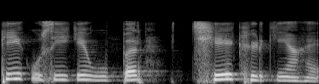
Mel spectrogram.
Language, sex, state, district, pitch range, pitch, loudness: Hindi, female, Bihar, Purnia, 190-220 Hz, 205 Hz, -16 LUFS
